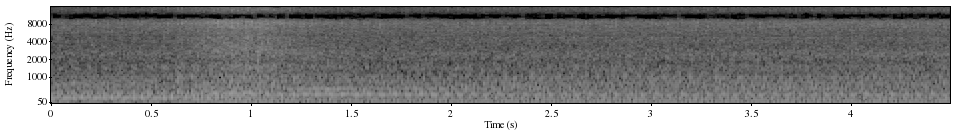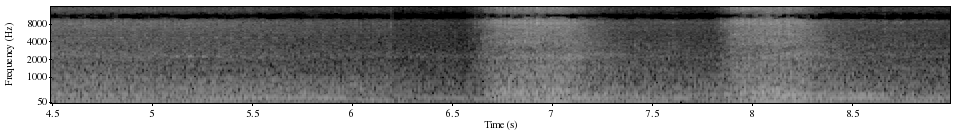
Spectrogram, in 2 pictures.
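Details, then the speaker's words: Detroit 8V71 two-stroke diesel from a bus, swapped into a John Deere 5020 tractor, first run in sub-zero cold on the hand throttle, no tachometer, owner guesses maybe 1500 rpm: a deep, even drone that climbs and settles with no knocks or misses; normal revving. "hear that thing run wow totally worth it and running with the hand throttle and then shutting off with a kill very cool"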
